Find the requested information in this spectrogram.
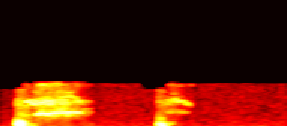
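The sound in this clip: A person gives two short coughs or throat clearings, the first fuller and longer and the second brief, with no speech around them.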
